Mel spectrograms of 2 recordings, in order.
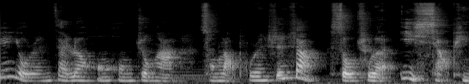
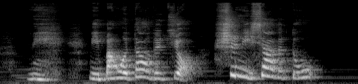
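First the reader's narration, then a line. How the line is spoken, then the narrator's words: Angry question. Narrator (Chinese): 愤怒地问道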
